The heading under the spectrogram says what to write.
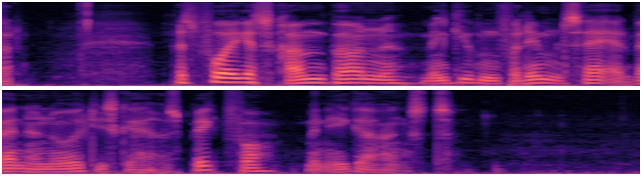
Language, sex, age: Danish, male, 40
